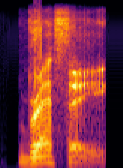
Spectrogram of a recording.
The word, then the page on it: breathy: British English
